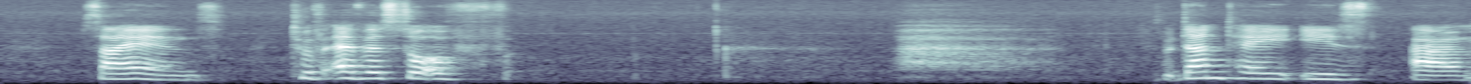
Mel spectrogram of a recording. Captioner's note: sigh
